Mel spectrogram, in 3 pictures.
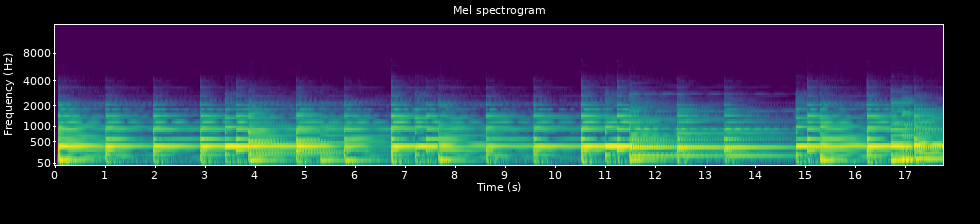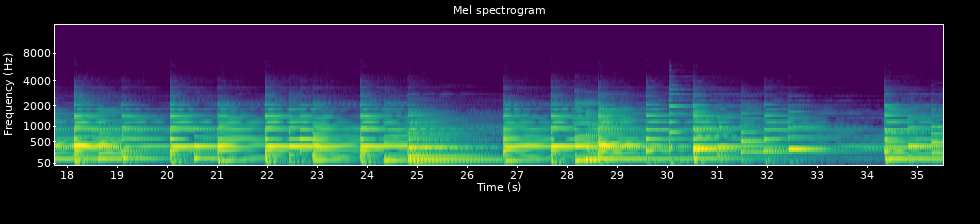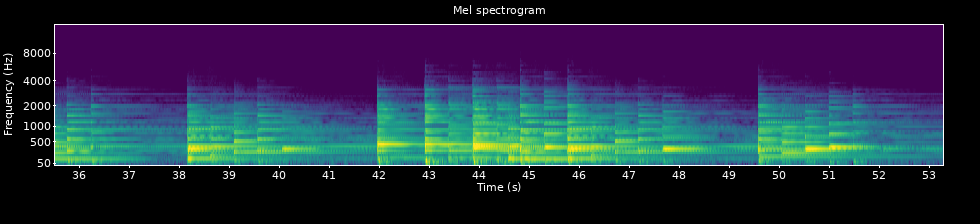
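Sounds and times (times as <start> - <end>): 
underscore piano: 0.0 - 53.2.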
